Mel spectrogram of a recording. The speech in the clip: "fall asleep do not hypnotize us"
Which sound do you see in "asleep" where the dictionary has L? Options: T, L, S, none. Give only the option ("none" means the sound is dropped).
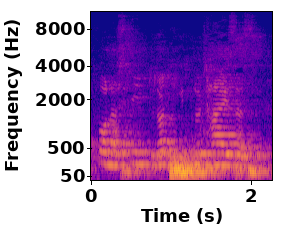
none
